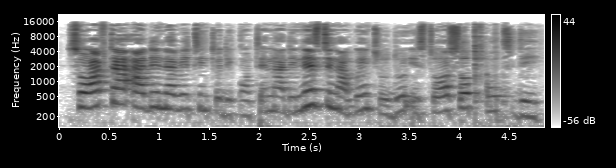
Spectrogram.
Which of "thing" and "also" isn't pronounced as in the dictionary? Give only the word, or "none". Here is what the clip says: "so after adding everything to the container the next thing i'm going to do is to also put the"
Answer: thing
